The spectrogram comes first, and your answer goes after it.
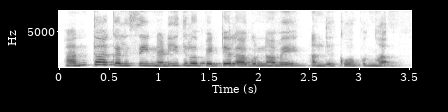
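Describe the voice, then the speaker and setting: A woman's voice: a little high, steady tone, fairly quick, natural voice. A woman voicing an angry, strict middle-aged village mother who scolds her daughter. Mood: scolding. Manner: scolding, shouting.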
